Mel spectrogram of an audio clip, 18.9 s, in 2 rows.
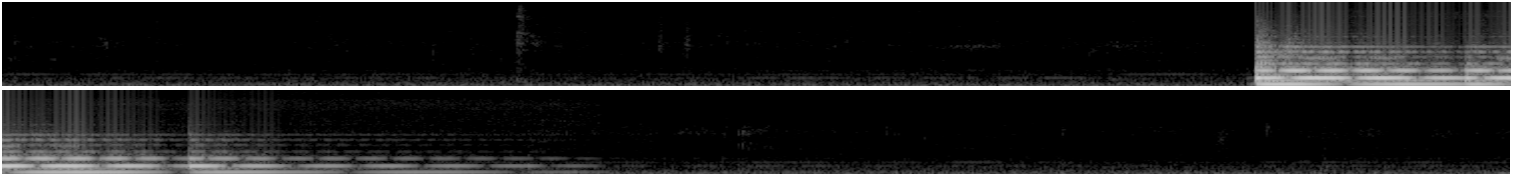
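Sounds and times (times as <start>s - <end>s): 
bells ringing: 7.8s - 12.5s.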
